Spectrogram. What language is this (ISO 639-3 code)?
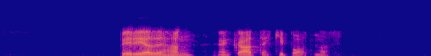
isl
